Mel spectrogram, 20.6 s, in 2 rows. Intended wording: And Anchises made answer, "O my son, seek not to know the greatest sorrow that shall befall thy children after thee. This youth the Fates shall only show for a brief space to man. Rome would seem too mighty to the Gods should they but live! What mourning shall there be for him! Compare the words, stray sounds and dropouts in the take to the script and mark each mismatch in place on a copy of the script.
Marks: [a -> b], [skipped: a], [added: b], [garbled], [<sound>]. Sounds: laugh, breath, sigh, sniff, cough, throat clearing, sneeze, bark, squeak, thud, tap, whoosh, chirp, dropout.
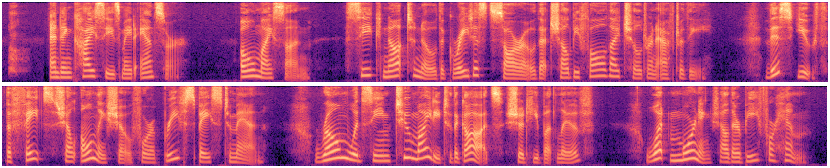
[bark] And Anchises made answer, "O my son, seek not to know the greatest sorrow that shall befall thy children after thee. This youth the Fates shall only show for a brief space to man. Rome would seem too mighty to the Gods should [they -> he] but live! What mourning shall there be for him!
